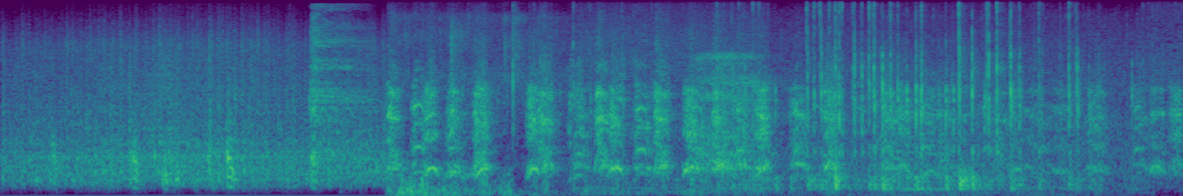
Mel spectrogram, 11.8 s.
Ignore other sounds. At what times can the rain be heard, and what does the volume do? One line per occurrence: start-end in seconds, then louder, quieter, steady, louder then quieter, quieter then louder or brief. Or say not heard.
0.0-11.8 quieter.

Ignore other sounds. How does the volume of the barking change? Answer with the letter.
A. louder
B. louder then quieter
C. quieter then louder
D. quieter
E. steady
D.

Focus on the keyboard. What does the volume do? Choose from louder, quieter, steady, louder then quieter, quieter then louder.
louder then quieter.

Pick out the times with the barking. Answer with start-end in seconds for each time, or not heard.
3.9-11.8.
